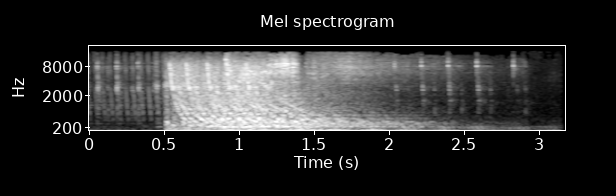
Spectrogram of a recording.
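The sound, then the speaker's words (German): Shooting sound effects in a Space Invaders-style arcade video game, a sudden loud, noisy blast that slowly fades, overlaid with rapid, repeated low pulsing shots. “Ey, nicht so oft schießen. Naja. Du verlierst Punkte.”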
